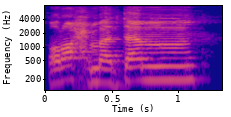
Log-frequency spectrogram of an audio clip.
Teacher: رحمتم، را کو زبر کی وجہ سے پر پڑھنا ہے، میم مشدد پر غنہ کریں گے۔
